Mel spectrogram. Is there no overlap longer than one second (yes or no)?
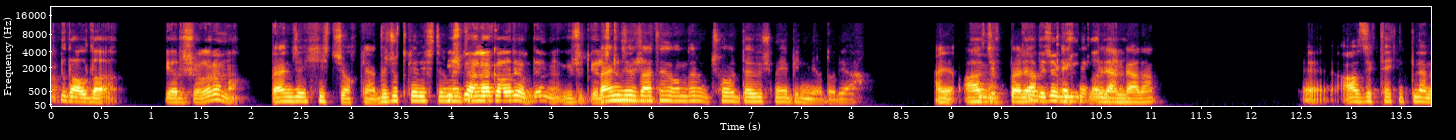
no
